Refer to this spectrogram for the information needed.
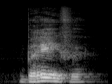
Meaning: breve
- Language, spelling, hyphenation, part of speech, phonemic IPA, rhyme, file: Dutch, breve, bre‧ve, noun, /ˈbreː.və/, -eːvə, Nl-breve.ogg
